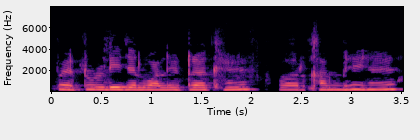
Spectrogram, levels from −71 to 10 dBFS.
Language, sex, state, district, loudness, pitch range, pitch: Hindi, female, Chhattisgarh, Sarguja, -22 LUFS, 200-215 Hz, 205 Hz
